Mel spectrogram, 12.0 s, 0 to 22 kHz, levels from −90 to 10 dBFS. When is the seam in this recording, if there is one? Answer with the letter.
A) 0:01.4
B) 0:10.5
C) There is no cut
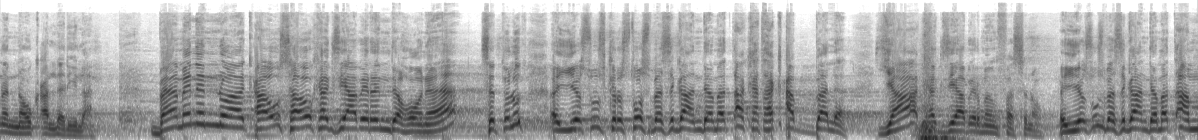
B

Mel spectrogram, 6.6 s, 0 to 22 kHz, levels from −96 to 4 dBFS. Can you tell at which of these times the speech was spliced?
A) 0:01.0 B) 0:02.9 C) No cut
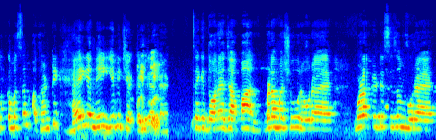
C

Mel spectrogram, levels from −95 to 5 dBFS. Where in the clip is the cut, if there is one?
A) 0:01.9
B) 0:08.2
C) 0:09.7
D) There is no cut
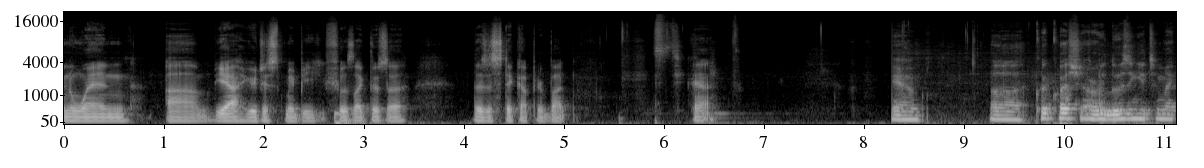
B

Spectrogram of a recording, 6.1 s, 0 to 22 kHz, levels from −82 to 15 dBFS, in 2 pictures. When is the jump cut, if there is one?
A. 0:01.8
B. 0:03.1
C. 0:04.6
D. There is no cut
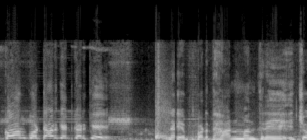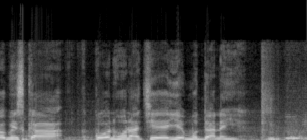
A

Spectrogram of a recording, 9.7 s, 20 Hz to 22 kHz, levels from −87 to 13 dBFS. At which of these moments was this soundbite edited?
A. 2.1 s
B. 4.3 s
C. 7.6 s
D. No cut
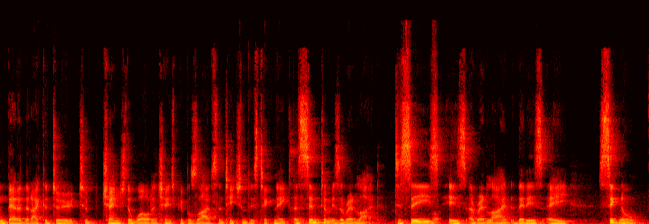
B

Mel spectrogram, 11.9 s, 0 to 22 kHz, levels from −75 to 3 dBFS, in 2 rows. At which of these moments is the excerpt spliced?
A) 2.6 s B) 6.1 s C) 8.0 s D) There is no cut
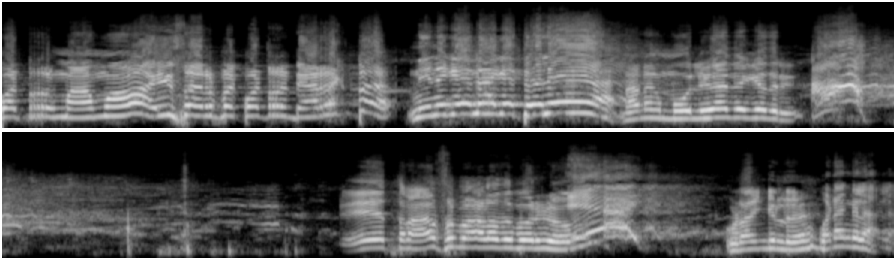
A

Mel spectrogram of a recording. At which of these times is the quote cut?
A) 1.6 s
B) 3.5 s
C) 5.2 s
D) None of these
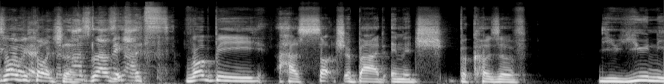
A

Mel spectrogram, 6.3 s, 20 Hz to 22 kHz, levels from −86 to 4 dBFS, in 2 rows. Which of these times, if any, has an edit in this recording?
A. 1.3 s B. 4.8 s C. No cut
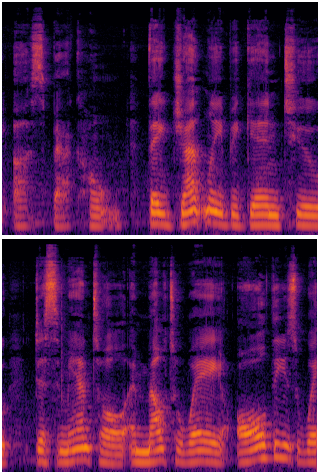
A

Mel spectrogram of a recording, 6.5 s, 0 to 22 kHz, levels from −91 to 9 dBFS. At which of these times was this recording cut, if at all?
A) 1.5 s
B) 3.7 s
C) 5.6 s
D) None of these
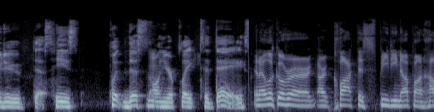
B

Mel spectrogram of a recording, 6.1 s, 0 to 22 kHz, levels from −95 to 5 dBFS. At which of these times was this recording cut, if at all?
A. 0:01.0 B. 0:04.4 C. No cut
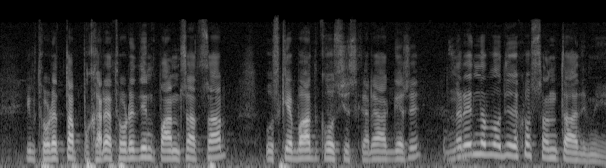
B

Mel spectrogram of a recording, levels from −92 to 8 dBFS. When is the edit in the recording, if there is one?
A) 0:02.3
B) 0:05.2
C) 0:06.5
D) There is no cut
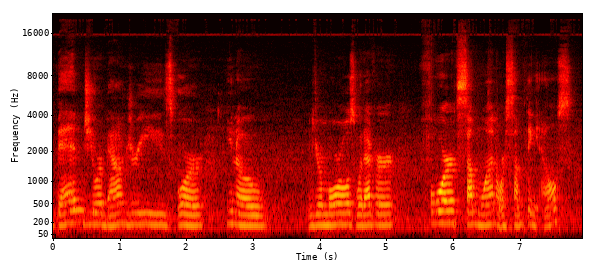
D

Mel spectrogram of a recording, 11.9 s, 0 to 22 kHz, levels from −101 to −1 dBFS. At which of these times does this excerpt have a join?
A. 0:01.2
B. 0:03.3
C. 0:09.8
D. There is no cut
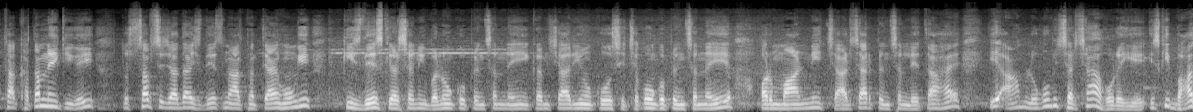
B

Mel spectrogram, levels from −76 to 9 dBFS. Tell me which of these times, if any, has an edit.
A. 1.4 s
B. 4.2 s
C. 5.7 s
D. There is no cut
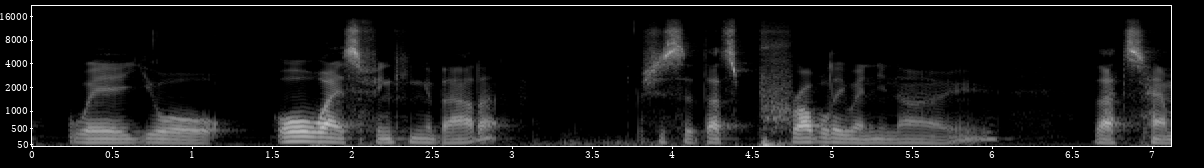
A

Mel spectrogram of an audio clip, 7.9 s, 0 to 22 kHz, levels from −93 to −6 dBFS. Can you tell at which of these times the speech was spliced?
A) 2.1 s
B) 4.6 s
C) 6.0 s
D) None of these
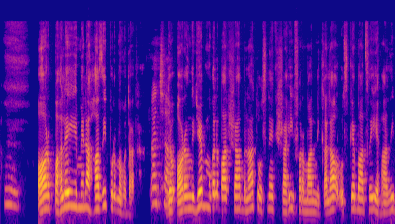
D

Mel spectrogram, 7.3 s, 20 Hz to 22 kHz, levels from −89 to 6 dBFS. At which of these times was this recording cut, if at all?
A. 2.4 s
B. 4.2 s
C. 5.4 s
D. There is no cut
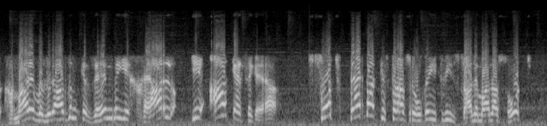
B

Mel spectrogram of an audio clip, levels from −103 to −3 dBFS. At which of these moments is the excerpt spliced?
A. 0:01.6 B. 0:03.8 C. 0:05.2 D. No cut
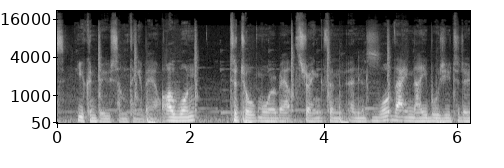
A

